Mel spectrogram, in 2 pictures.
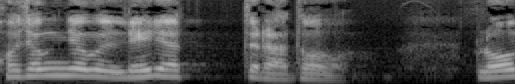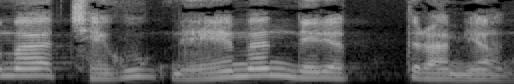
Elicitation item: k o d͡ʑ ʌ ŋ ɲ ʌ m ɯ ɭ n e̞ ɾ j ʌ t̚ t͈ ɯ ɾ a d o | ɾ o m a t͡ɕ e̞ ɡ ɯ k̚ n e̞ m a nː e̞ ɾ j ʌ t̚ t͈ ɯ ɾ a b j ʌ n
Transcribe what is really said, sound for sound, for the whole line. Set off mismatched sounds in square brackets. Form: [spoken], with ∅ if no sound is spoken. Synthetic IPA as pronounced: k o d͡ʑ ʌ ŋ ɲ ʌ [ŋ] ɯ ɭ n e̞ ɾ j ʌ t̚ t͈ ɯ ɾ a d o | ɾ o m a t͡ɕ e̞ ɡ [u] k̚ n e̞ m a nː e̞ ɾ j ʌ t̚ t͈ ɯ ɾ a [m] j ʌ n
